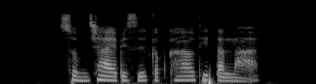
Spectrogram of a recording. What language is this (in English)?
Thai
